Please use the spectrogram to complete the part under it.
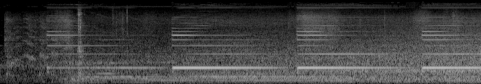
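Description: A 2015 Chrysler Town and Country's 3.6-liter Pentastar V6 cranks and starts, settling into a steady idle, while a few repeated electronic chimes sound from inside the cabin.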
